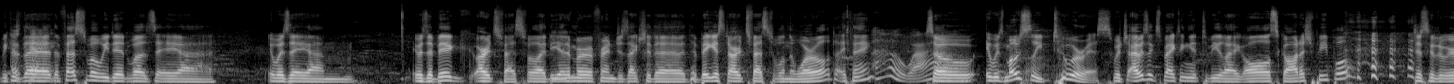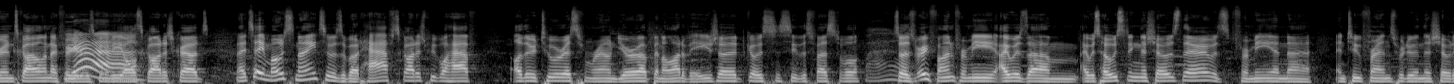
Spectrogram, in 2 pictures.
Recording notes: recorded live this week at Jane Bond in Uptown Waterloo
